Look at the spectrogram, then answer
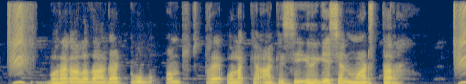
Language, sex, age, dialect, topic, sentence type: Kannada, female, 41-45, Northeastern, agriculture, statement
